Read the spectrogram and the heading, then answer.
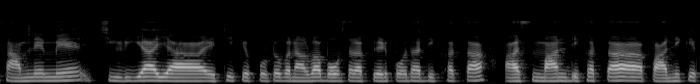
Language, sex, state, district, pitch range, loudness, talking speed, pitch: Bhojpuri, male, Bihar, Saran, 160-175 Hz, -28 LUFS, 165 wpm, 165 Hz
